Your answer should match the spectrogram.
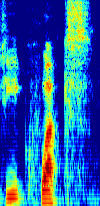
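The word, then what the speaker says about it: GQuuuuuuX: And now this one is saying it's pronounced G-Quacks.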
